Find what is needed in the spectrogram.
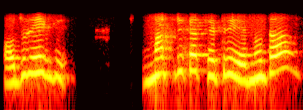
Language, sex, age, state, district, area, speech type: Nepali, female, 30-45, West Bengal, Darjeeling, rural, conversation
